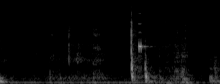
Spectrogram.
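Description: A couple of quick button clicks on an RC transmitter a little over a second in, with a brief high beep, as a menu item is selected on the radio.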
